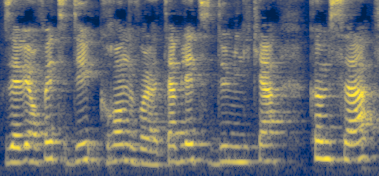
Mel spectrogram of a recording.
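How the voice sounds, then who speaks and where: A young woman chats through gift ideas, stumbling over fillers and restarting her sentences. Her voice sits a little high. The room around her is echoey. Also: fairly even intonation, unhurried. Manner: hesitant, many "euh" fillers and restarts. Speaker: vlogger presenting gift ideas. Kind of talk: casual chat to camera.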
